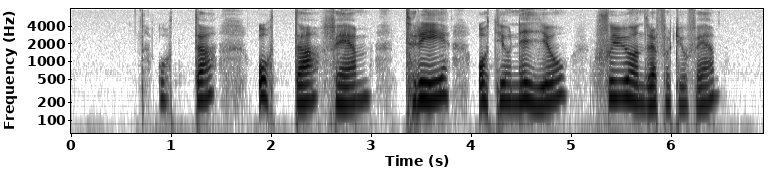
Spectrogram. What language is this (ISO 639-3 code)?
swe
